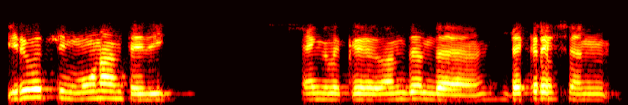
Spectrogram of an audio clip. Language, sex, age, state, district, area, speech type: Tamil, female, 30-45, Tamil Nadu, Ariyalur, rural, conversation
